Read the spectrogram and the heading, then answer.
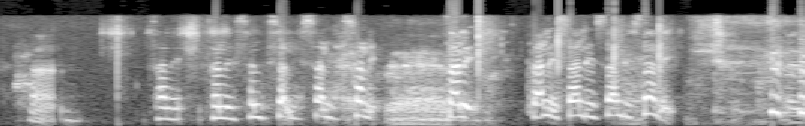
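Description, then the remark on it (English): Dogs fight under a hammock: a loud tangle of snarls, yelps and sharp barks in quick bursts, with a sustained rumbling growl in the middle of the fight. “Dog fight under my hammock.”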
